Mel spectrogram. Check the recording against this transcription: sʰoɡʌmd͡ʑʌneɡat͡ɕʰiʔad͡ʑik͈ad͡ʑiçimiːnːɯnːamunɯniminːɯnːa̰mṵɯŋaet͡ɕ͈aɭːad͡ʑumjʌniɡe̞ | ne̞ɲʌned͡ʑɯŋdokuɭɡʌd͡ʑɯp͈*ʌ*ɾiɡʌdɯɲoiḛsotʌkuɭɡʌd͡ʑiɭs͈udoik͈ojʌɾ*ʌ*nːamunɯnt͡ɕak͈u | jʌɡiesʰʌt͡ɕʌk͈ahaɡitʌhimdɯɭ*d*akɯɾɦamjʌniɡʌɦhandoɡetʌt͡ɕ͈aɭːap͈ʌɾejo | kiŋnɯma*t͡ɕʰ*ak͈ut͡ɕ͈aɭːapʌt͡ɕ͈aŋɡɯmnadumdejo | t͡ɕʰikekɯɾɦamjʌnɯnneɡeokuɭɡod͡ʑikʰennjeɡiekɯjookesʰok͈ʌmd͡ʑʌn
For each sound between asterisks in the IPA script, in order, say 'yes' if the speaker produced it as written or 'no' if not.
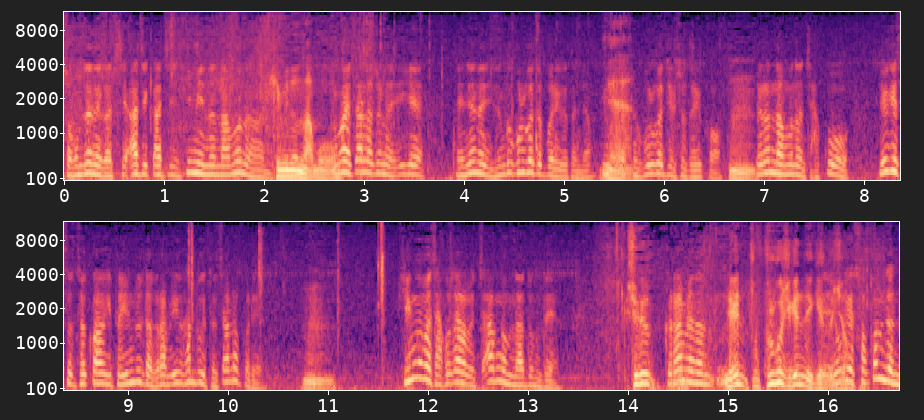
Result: yes, yes, yes, no

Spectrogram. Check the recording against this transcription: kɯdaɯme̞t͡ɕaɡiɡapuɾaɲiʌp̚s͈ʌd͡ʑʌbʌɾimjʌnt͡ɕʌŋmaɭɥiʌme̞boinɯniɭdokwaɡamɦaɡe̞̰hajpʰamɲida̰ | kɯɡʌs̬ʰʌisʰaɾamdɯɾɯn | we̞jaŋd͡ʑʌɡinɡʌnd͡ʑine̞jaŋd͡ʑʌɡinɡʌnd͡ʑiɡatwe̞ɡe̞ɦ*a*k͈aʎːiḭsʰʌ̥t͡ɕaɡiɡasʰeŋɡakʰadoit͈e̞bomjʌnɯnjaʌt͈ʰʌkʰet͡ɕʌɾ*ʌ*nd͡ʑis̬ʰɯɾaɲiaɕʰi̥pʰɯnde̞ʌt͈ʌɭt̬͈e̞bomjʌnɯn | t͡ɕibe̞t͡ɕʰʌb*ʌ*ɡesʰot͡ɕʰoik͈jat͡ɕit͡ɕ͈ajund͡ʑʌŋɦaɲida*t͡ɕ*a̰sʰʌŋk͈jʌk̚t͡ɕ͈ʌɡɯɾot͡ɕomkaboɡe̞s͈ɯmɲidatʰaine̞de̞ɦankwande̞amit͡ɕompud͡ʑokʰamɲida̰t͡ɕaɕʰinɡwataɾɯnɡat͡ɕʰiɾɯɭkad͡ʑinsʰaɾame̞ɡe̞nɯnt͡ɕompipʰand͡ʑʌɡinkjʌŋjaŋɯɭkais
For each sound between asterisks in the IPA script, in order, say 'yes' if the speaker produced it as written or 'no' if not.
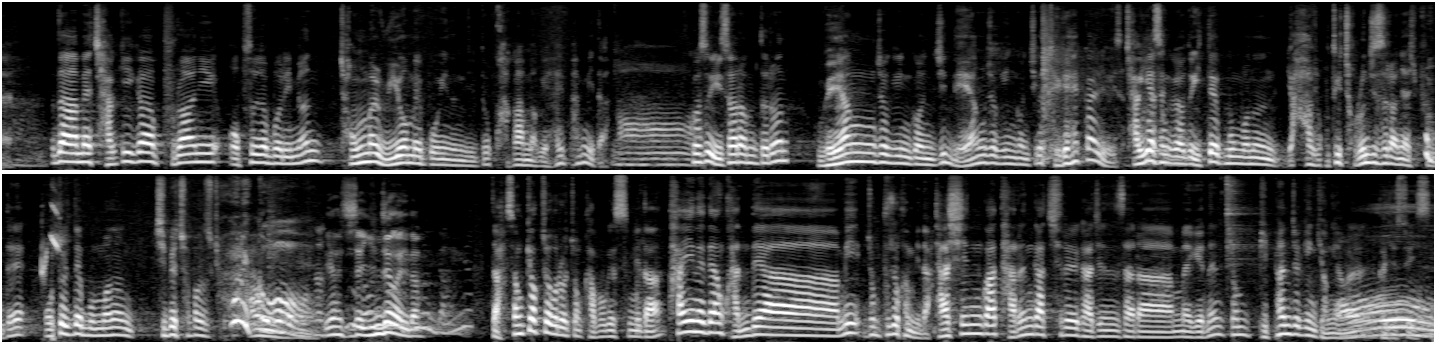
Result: no, yes, no, yes

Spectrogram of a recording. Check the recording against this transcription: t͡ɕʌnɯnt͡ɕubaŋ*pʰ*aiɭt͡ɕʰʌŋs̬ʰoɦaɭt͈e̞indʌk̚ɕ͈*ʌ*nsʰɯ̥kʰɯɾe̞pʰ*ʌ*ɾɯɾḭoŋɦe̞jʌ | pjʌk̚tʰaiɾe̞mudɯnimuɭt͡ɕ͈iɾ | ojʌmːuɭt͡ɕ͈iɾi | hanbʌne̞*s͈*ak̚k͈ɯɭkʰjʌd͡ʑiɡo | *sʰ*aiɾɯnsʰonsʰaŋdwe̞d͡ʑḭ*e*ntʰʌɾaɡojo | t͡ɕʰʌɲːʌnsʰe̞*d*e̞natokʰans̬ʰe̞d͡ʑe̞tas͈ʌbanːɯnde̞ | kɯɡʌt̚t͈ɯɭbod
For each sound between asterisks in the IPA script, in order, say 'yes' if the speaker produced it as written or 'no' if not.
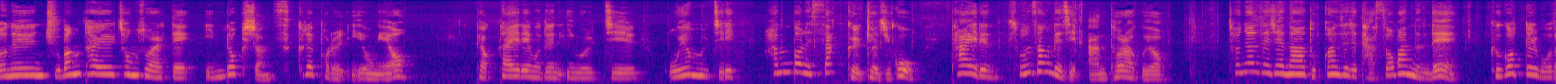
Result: no, yes, yes, yes, no, no, no

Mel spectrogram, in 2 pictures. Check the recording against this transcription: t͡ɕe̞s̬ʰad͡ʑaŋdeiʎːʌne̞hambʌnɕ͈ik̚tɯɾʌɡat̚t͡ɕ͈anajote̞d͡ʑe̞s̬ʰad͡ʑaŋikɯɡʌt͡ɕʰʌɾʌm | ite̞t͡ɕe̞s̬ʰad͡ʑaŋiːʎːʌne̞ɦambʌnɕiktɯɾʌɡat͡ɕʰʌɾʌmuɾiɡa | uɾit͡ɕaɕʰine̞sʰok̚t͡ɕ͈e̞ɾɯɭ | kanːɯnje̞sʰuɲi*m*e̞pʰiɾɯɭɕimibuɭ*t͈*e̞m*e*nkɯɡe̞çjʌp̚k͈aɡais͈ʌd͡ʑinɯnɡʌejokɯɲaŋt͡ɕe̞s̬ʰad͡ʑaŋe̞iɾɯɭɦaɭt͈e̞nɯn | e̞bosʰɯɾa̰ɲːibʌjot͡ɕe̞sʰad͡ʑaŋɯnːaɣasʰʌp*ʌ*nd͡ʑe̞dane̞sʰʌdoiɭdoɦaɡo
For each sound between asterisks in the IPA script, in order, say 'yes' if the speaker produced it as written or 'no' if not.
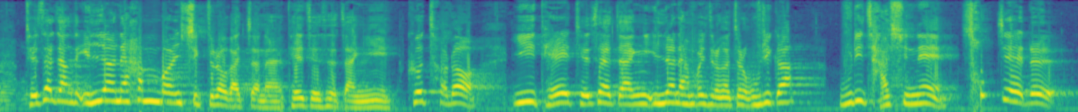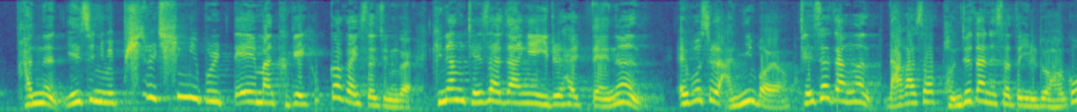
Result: yes, yes, no, yes

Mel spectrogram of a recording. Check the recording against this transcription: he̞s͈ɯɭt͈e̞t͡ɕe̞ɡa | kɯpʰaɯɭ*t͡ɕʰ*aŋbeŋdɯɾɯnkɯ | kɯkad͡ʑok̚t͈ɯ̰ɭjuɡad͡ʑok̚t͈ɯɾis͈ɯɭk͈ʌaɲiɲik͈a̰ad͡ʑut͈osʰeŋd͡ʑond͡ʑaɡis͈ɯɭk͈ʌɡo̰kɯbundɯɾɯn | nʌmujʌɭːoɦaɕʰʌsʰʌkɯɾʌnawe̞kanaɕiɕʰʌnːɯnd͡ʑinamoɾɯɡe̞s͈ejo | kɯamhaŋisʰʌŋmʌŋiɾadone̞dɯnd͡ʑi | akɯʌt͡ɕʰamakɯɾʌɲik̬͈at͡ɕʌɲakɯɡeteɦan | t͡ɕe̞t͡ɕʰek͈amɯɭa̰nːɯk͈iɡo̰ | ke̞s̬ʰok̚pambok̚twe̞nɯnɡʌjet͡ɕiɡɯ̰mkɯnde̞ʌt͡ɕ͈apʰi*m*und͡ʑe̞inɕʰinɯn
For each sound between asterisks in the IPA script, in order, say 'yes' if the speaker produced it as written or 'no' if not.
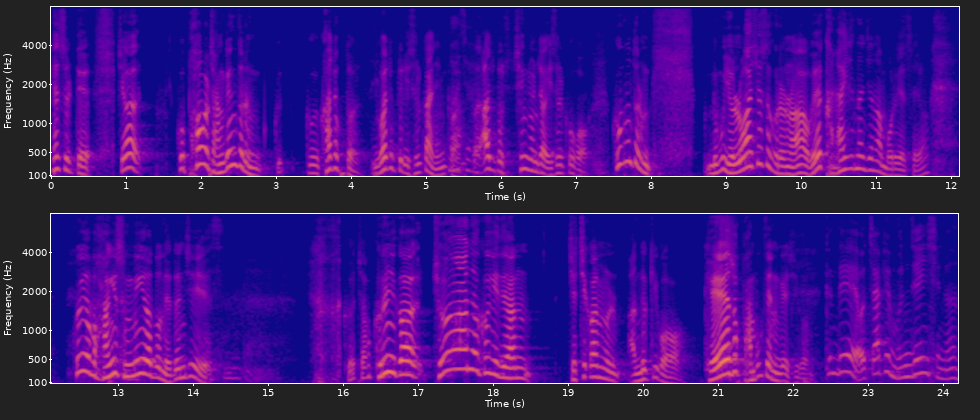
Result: no, yes

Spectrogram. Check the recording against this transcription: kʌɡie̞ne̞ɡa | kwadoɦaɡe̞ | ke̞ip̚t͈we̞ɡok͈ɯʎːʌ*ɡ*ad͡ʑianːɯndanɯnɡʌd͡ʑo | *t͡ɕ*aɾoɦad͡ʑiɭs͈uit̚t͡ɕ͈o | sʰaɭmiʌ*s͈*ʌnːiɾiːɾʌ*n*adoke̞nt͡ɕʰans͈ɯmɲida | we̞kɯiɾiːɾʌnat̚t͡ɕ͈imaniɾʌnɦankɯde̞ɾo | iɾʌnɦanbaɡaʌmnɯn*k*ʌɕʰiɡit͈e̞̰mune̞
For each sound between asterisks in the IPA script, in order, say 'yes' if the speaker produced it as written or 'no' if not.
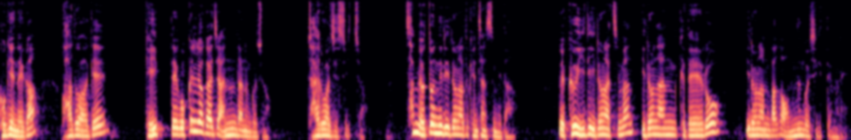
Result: yes, yes, no, yes, no

